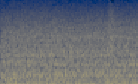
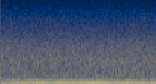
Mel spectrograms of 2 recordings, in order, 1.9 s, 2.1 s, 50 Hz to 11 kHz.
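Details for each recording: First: Polaris Predator 500 ATV after carburetor clean and idle adjustments (it had been idling up earlier): steady, even idle with cooling fan whooshing, no surging or hunting; normal idle. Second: Polaris Predator 500 ATV, first start after DIY carburetor clean, fresh fuel in tank, no leaks: low hum, then the single catches near three seconds and thumps unevenly, not yet idling smoothly; hard starting.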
